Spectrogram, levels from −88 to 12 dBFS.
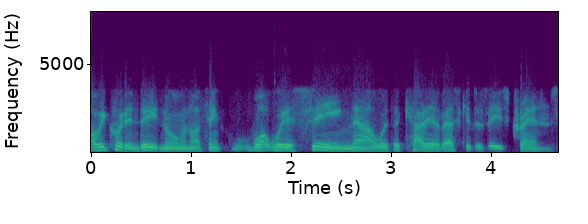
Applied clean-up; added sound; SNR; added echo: none; none; none; none.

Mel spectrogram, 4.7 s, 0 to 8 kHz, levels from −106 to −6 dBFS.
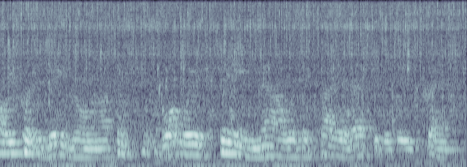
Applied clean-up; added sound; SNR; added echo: none; Sink (filling or washing) / Water tap, faucet; 6 dB; reverberation time 0.7 s.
